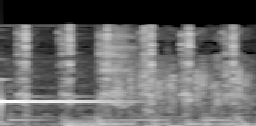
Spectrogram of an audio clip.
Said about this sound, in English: I hate the timer.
